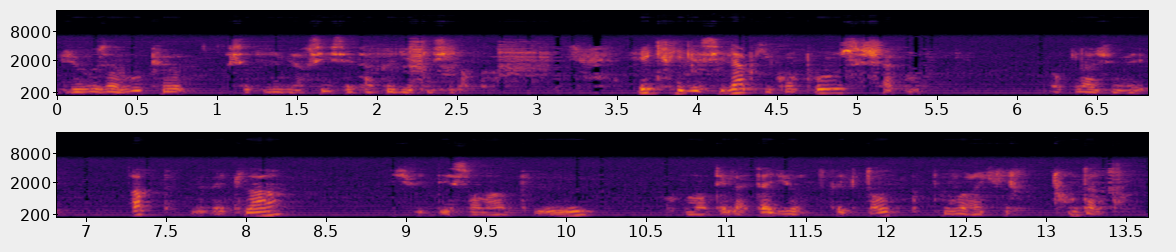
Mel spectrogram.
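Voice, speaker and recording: A man talks children through a phonics correction, slow and careful, sounding out each letter. His voice sits at an ordinary pitch. The recording is a little dull, with a faint hum underneath. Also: expressive, creaky. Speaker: teacher. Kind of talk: screen-recorded lesson correction.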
